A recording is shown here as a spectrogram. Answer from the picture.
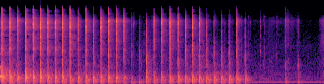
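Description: Rapid, even tapping of an ink pad against a rubber stamp to ink it, about eight taps a second. It fades slightly and stops about five seconds in.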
